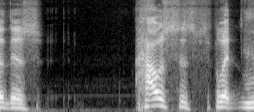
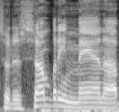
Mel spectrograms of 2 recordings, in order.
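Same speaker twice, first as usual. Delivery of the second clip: normal talking voice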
